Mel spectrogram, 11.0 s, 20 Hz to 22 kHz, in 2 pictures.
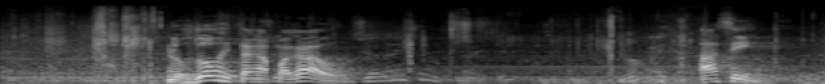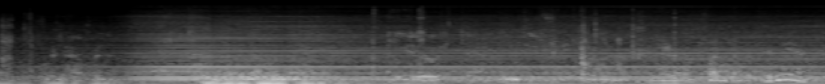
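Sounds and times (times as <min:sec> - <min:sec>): electrical buzz over low hum: 0:00.0 - 0:11.0.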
